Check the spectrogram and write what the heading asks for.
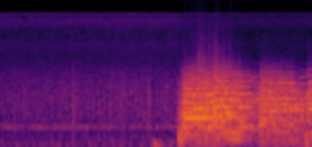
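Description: A big band's brass section starts playing suddenly a little over two seconds in, full chords of trumpets and trombones. Before that there is only a low steady hum with a few faint ticks.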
